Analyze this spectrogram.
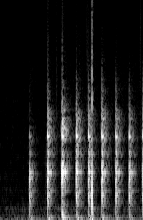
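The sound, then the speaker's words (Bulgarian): About nine sharp knocks by Doctor Gaspar Arneri on the door of Uncle Prisak's theatre, in a steady, fairly quick rhythm, each a hollow, solid rap that stops abruptly. No voices are heard. “Кой чука?”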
